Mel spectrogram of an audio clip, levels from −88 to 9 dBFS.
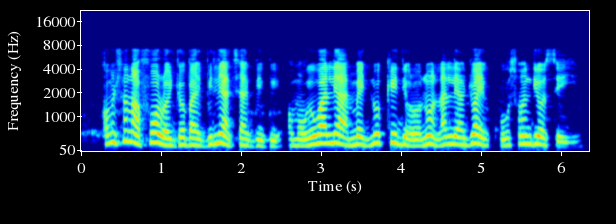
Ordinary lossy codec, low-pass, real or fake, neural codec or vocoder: none; 7.2 kHz; real; none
